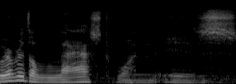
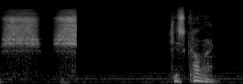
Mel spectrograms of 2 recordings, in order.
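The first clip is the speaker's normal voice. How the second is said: put-on loud shushing in a child's voice; 3 semitones higher, 6 dB louder than usual. Voicing a child heard shushing someone: child's shushing voice. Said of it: "you hear another kid's voice shushing someone".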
